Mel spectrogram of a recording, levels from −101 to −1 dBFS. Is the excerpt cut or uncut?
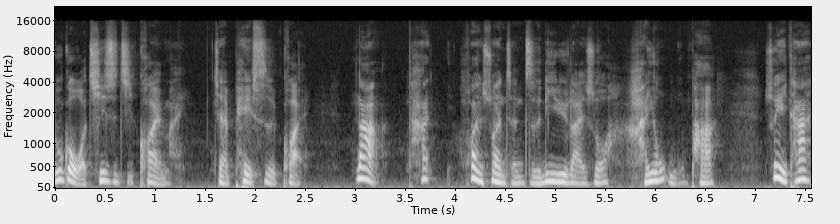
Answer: uncut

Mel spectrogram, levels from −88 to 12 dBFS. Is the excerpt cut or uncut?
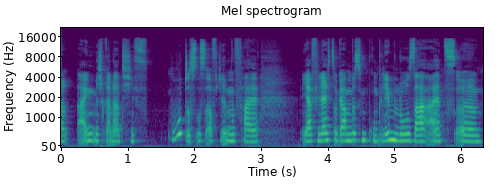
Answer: uncut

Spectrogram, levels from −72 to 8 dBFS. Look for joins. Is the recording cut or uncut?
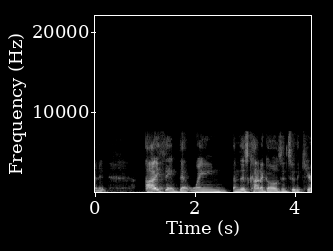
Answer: cut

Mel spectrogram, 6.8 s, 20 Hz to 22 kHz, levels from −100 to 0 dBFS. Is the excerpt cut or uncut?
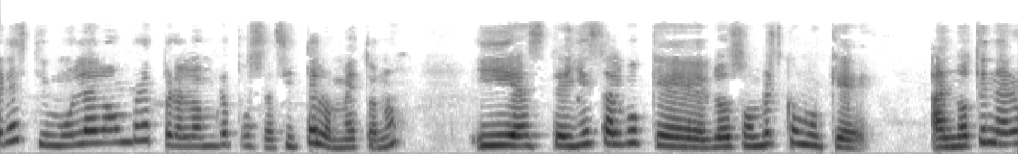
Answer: uncut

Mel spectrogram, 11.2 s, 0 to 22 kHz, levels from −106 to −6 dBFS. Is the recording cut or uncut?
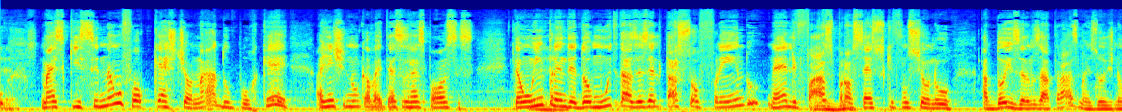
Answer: uncut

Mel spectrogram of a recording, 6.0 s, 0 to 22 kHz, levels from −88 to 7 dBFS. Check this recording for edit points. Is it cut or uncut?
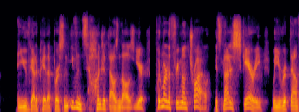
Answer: cut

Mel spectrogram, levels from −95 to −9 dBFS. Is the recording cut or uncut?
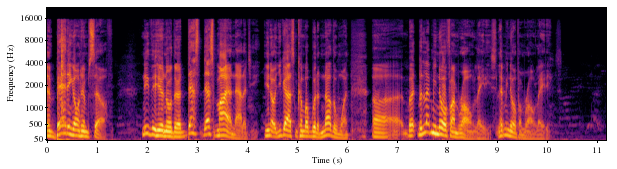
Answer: uncut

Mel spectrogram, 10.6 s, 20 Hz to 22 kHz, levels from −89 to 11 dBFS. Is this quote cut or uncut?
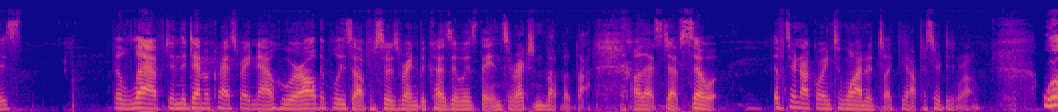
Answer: cut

